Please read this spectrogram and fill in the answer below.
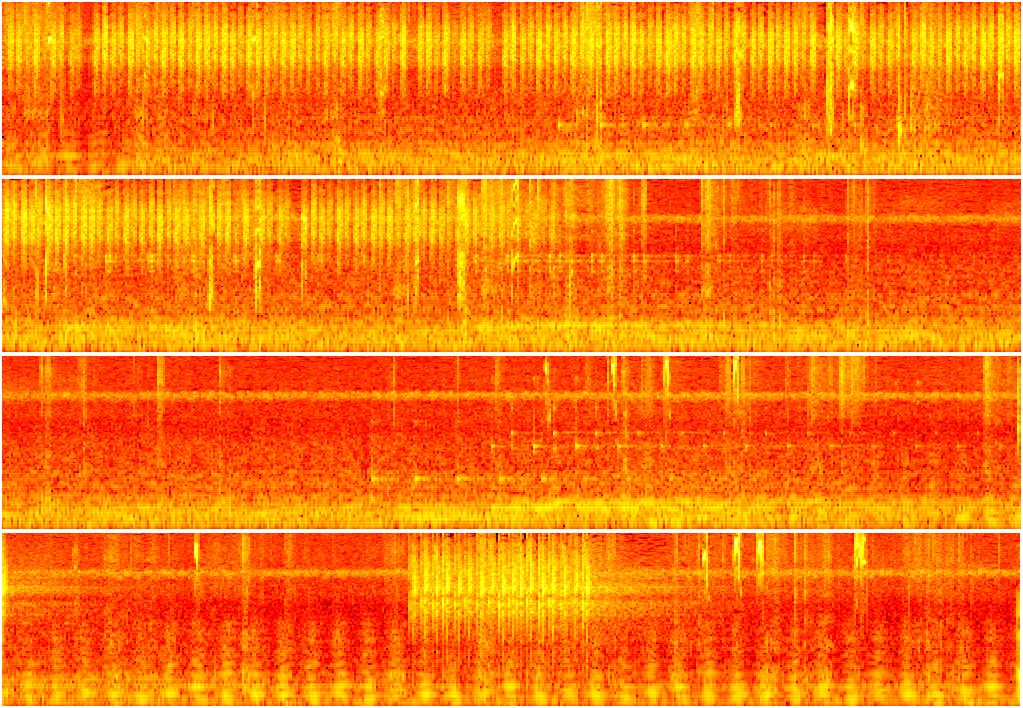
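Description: Background music score: sustained low tones throughout, with a high shimmering layer that fades out about twelve seconds in and returns briefly near the end.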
